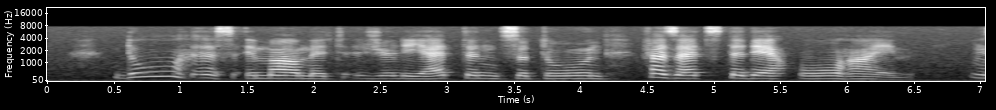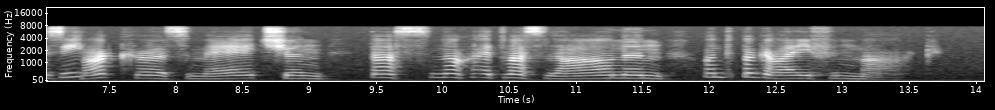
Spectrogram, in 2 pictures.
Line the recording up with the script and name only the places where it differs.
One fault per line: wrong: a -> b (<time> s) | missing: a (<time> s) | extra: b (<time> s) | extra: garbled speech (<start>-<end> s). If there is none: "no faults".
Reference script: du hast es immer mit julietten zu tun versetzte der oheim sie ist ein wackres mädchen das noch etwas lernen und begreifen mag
missing: hast (1.0 s)
missing: ist ein (7.3 s)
